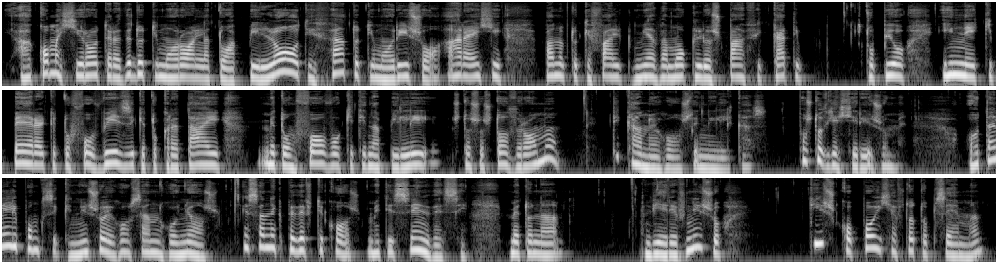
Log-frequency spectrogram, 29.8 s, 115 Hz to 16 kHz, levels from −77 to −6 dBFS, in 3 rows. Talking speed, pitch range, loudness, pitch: 145 wpm, 175-210 Hz, -23 LUFS, 190 Hz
